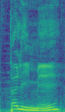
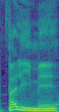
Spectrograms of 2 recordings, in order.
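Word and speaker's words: Kpalimé: Alors justement, allons à, Palimé. Ça s'écrit avec un K et un P, mais on dit pas le K. Donc c'est Palimé. On est en plein centre du Togo.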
